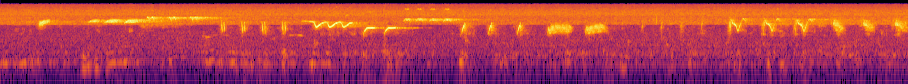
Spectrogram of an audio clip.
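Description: Brown Dipper giving sharp, high buzzy notes and short warbled phrases, repeated in quick bursts over a steady hiss of rushing water.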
